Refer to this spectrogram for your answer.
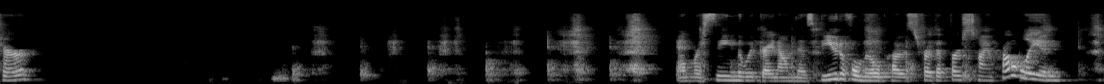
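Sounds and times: paint scraper on wood: 0:03.0 - 0:11.0.

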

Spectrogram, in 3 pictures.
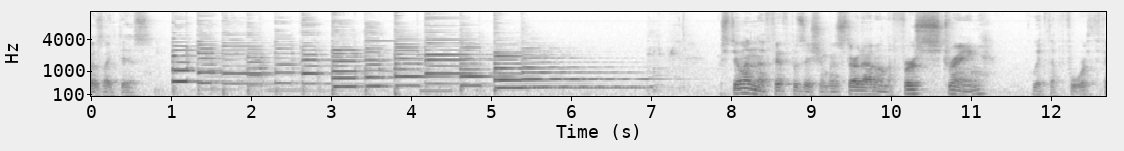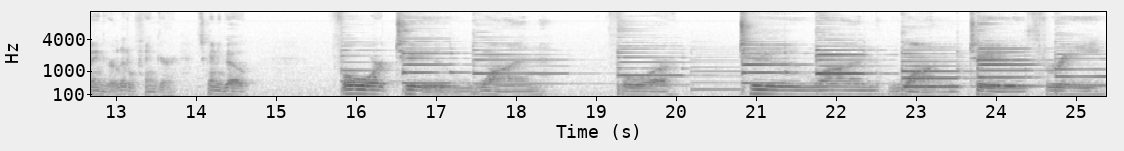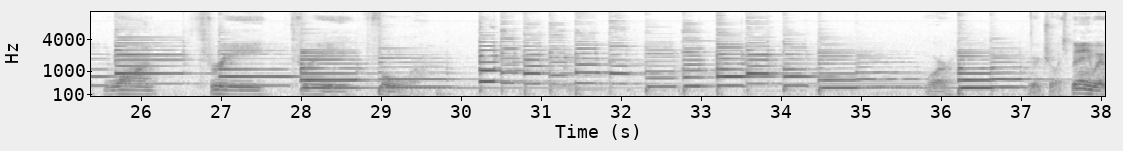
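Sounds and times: electric guitar lead melody: 0:01.0 - 0:07.6, 0:15.8 - 0:38.0.

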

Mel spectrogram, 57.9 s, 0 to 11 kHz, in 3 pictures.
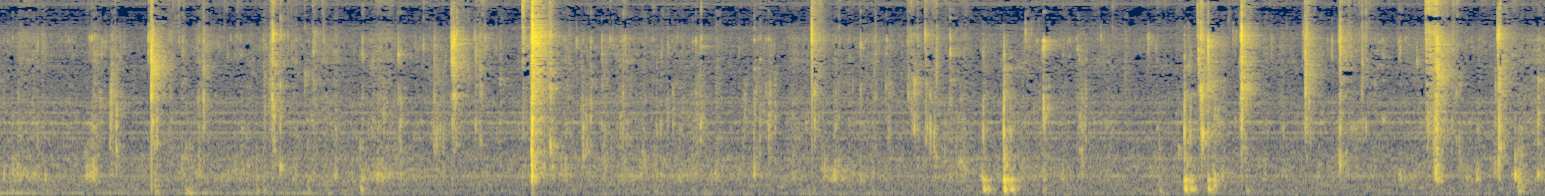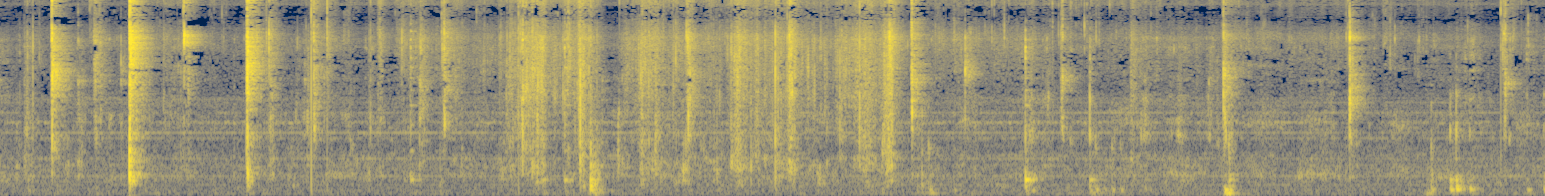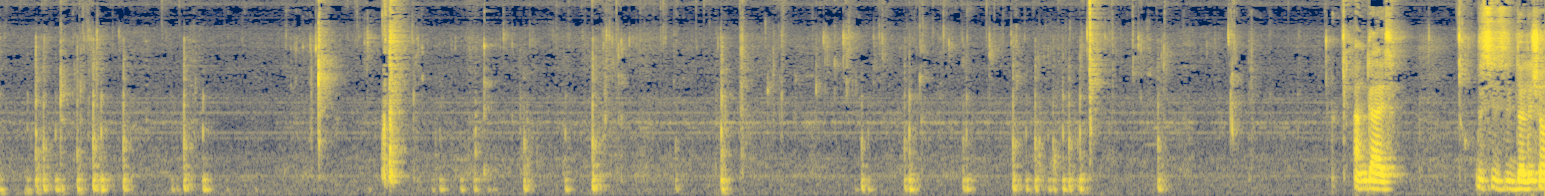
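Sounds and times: wet chewing: 0:00.2 - 0:41.4, 0:42.2 - 0:55.6
lip smacks: 0:05.6 - 0:07.2, 0:19.6 - 0:25.1, 0:36.1 - 0:38.6, 0:42.3 - 0:44.0.

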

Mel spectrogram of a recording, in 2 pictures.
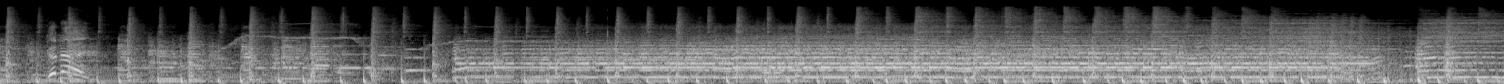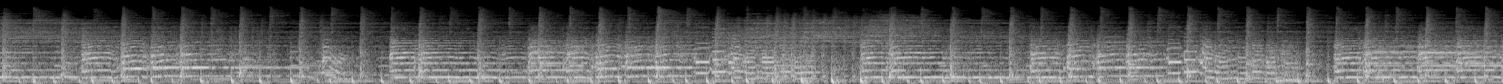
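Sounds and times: bass and drums: 0:00.0 - 0:30.0
electric guitar: 0:00.0 - 0:30.0.

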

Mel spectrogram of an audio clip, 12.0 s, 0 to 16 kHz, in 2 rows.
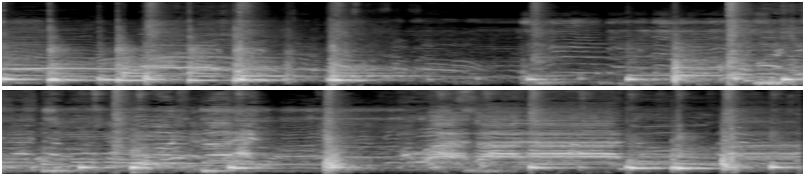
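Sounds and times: men chanting together: 0:00.0 - 0:03.0, 0:06.0 - 0:12.0
drumbeat: 0:00.0 - 0:03.2, 0:03.9 - 0:12.0.

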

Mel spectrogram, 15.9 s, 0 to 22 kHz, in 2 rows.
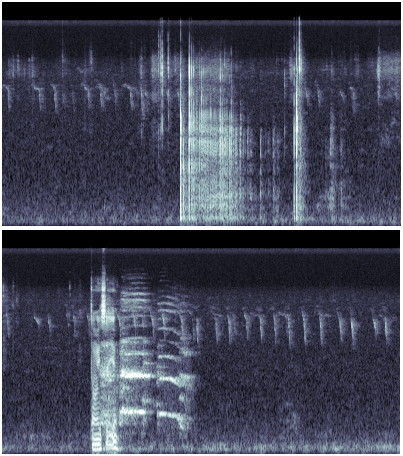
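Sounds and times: small birds chirping: 0:00.0 - 0:03.7, 0:04.9 - 0:15.9.

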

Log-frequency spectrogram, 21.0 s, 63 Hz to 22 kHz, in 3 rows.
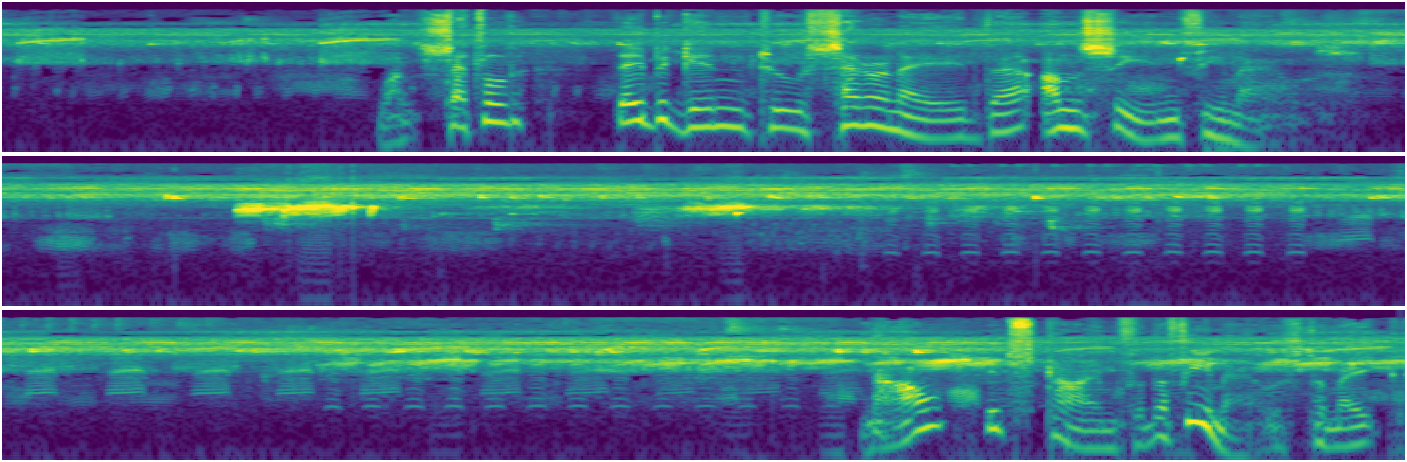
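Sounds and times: frogs croaking: 0:00.0 - 0:21.0
high insect chorus: 0:00.0 - 0:21.0.

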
